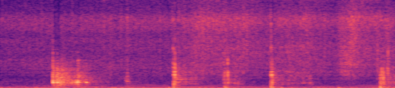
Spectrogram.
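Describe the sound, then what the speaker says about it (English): Arborio rice with browned onions and garlic sizzles steadily in a pan, broken by regular scraping stirs of a utensil, close and fairly loud with no voices. "I'm just gonna toast this rice up just a little bit."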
